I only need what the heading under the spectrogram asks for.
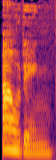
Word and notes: outing: American English

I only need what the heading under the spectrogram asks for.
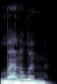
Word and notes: lanolin: American English

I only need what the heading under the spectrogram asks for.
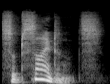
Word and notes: subsidence: British English

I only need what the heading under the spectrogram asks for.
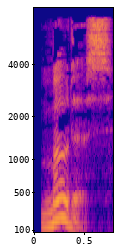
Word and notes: modus: British English

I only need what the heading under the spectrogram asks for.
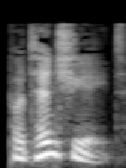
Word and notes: potentiate: British English

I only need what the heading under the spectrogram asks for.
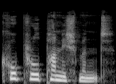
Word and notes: corporal punishment: British English

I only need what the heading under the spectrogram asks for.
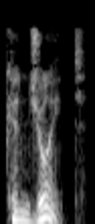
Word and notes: conjoint: British English

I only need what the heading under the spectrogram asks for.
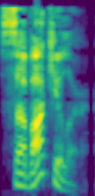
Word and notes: subocular: British English

